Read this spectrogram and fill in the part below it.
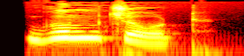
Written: गुम चोट

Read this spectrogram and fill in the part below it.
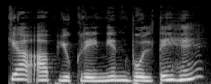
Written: यूकरेनियन

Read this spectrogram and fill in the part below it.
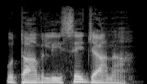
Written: उतावली

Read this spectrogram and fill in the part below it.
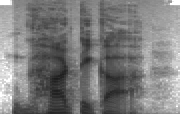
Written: घाटिका

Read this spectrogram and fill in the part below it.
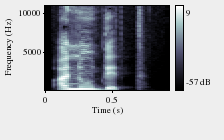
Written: अनूदित

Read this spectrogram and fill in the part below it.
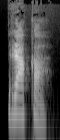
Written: राका

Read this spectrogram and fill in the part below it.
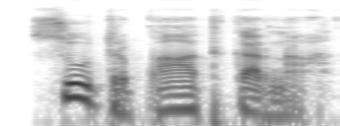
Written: सूत्रपात

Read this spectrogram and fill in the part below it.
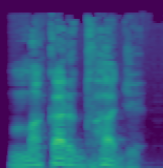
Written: मकर-ध्वज

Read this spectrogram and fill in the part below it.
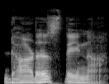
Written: ढाढ़स

